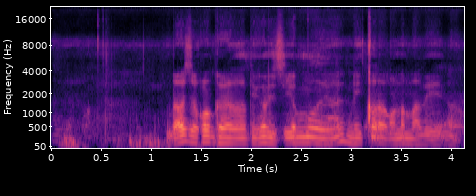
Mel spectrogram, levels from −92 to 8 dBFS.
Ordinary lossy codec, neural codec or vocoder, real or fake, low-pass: none; codec, 44.1 kHz, 2.6 kbps, SNAC; fake; none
